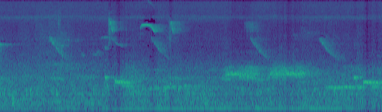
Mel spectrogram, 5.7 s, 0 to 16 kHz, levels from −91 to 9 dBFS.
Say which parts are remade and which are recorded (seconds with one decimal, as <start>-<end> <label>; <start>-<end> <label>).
0.0-5.7 recorded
